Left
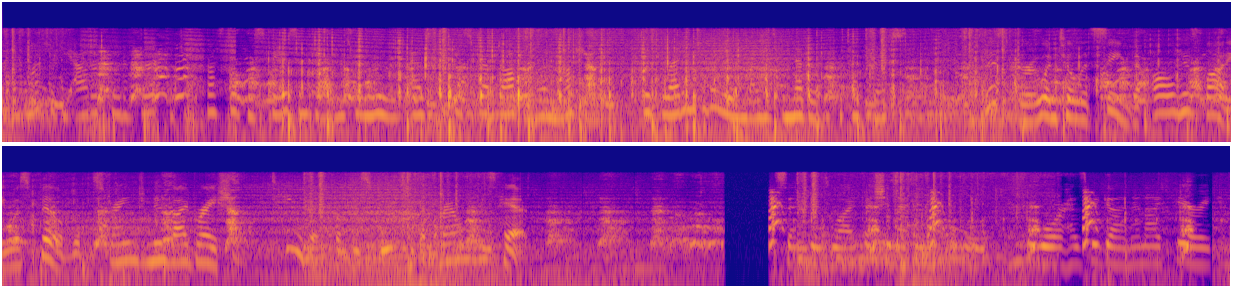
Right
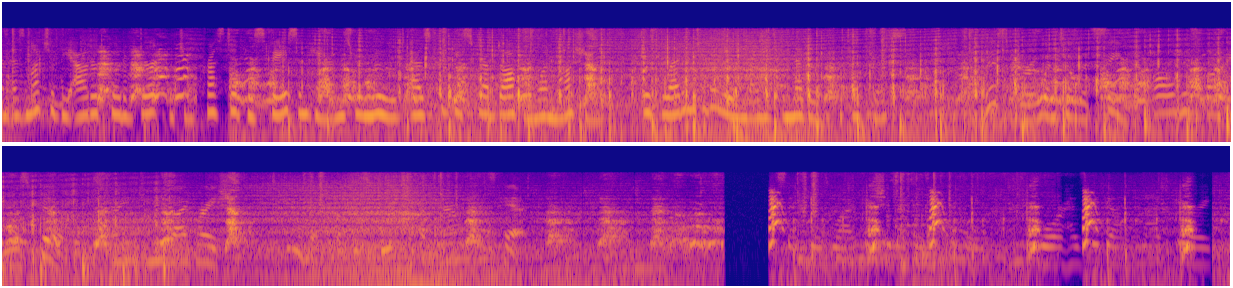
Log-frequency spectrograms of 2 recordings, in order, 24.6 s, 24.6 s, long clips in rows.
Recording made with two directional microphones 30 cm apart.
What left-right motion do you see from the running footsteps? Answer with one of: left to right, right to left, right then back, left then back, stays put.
left to right.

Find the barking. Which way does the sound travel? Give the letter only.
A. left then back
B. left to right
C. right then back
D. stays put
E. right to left
D.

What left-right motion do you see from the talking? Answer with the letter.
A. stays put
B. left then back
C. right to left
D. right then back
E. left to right
C.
